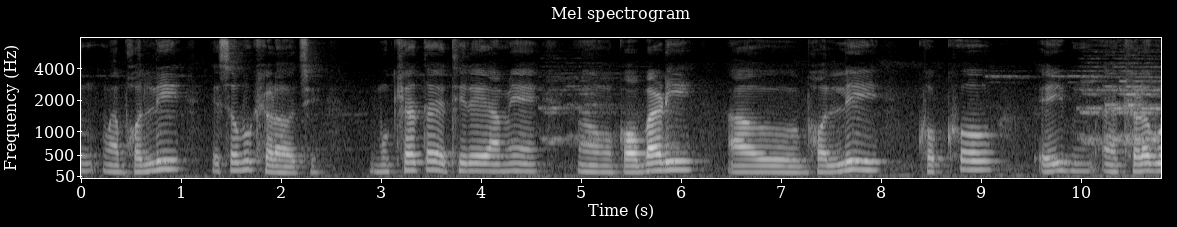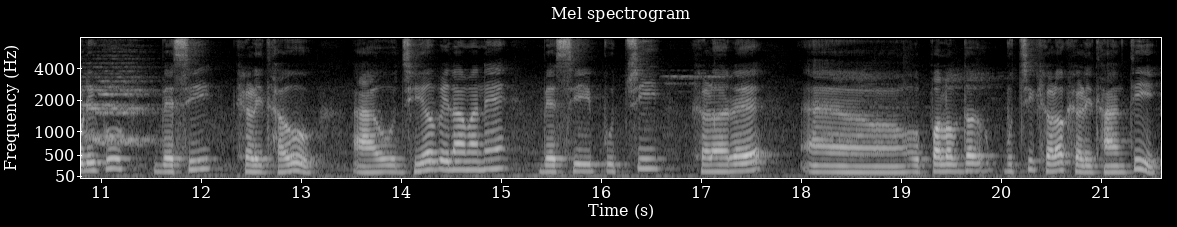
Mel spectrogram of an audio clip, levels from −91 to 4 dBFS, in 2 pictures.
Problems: none marked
